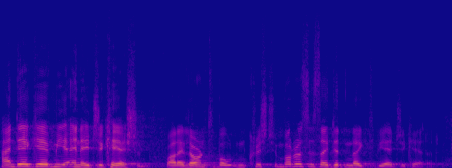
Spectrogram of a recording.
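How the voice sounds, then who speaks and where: A man speaks in a Cork accent. His pitch is high and varies in an ordinary way. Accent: Cork Irish. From Ireland, Cork. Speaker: internet marketer. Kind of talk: seminar talk. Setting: stage with audience. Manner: calm.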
